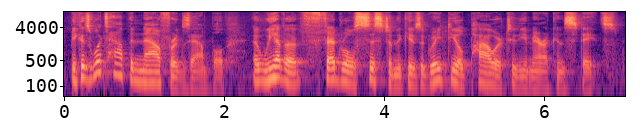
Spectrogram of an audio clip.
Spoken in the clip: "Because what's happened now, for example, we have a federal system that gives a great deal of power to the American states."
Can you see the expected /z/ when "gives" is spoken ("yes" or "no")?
yes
